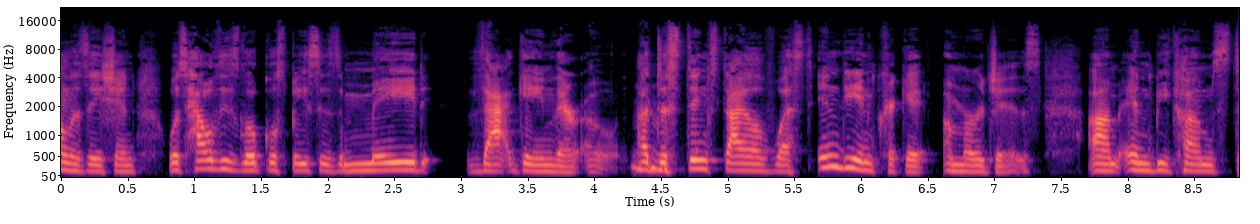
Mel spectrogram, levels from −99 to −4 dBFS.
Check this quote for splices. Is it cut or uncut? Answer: uncut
